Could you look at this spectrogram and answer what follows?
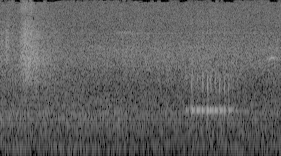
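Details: A great spotted woodpecker gives a quick burst of about eight sharp, mid-pitched notes in under half a second, possibly bill-drumming on dead wood, over steady background hiss and an earlier brief rustle.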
